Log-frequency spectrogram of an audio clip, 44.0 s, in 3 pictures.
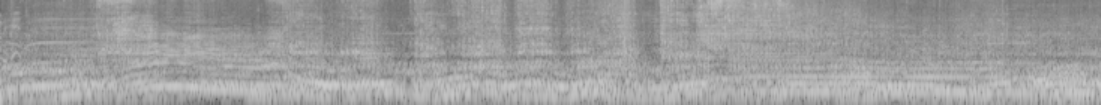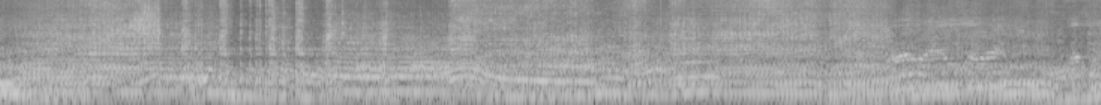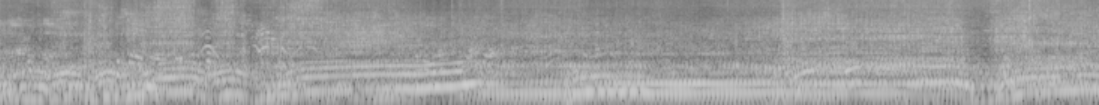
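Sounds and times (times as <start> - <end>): minivan engines revving: 0.0 - 44.0.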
